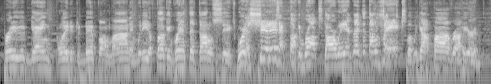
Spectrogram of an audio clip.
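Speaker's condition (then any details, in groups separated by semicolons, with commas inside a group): No condition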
